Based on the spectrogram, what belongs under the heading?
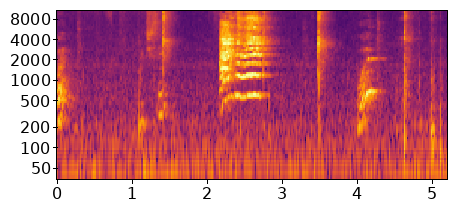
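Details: Kept severe macaw at a window, eyeing a visitor. One loud, raspy squawk stands out among clicks and light taps. A fainter, short call follows later in a small room.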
